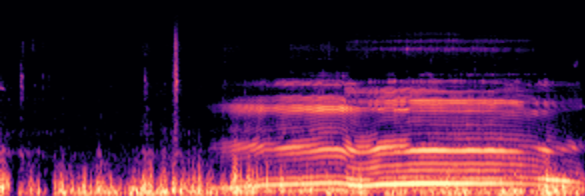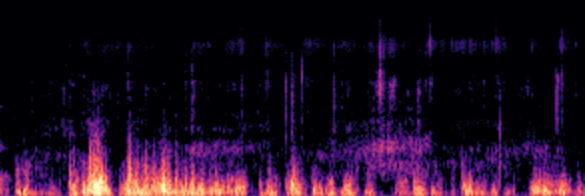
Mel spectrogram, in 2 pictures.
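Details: Cattle in a field in Ireland: one long harmonic moo from about two to six seconds, steady then slightly dipping, followed by shuffling, rustling and low handling noises.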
